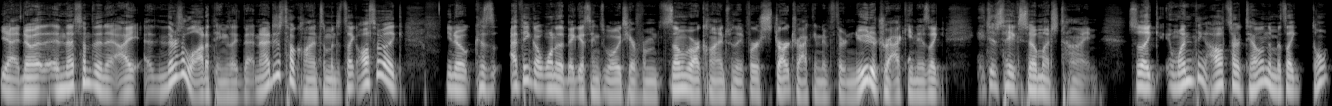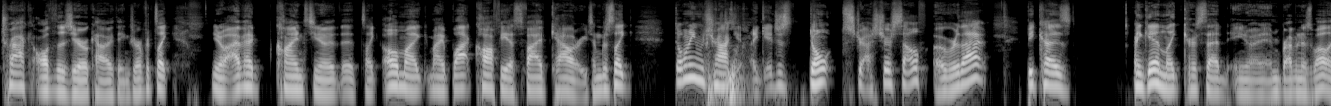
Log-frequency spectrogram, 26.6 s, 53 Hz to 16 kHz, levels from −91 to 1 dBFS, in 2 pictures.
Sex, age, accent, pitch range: male, 20-39, American, 115-160 Hz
